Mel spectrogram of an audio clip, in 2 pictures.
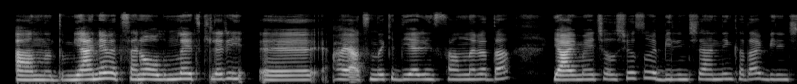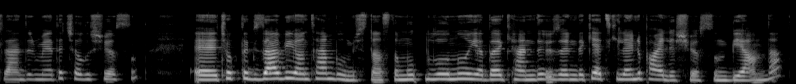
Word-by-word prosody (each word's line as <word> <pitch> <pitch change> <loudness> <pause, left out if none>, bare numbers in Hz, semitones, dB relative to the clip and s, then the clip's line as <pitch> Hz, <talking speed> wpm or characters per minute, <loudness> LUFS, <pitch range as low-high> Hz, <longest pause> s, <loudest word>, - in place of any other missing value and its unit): Anladım. 210 -1 +3
Yani, 230 +3 +9
evet, 265 -1 +4
sen 235 -3 +1
o 240 - +5
olumlu 230 +2 +2
etkileri, 255 +1 0 0.2
ııı, 210 +1 +2 0.2
hayatındaki 230 0 +2
diğer 230 0 0
insanlara 230 0 -3
da 260 +5 -1 0.4
yaymaya 225 +1 +6
çalışıyorsun 270 +5 -6
ve 265 -6 -3
bilinçlendiğin 235 +2 -5
kadar 240 0 -5
bilinçlendirmeye 225 - -8
de 280 - -6
çalışıyorsun. 235 +1 -8 0.6
Eee, 215 0 +3
çok 275 0 -2
da 280 - 0
güzel 260 +2 +3
bir 285 - 0
yöntem 260 0 -1
bulmuşsun 200 - -5
aslında, 215 - -4
mutluluğunu 240 +2 -1
ya 225 -2 -2
da 225 0 +1
kendi 220 +1 -3
üzerindeki 225 +2 -2
etkilerini 245 -1 -2
paylaşıyorsun 195 -3 -4
bir 200 - -2
yandan. 200 - -3
230 Hz, 140 wpm, -25 LUFS, 220-245 Hz, 0.6 s, Yani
